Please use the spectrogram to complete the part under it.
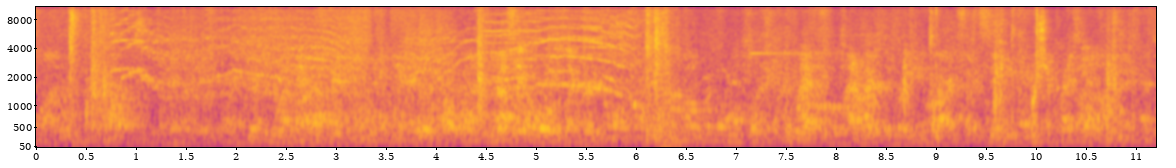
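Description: Playing cards slap and slide onto a tabletop.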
